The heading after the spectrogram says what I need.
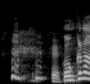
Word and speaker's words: कोंकणा: हमारे पर मुझे लगता है कोंकणा, आपको जब अलग अलग स्टेट के लोग मिलते हैं तो वो आपका नाम सही से प्रोनाउंस करते हैं। आई एम श्योर अगर आपको कोई पंजाबी मिले, वो हमेशा कंकना बोलेगा।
